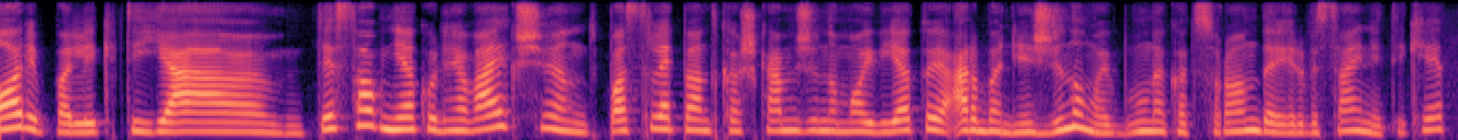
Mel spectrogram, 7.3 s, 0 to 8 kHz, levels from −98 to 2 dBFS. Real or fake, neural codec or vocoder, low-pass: fake; codec, 16 kHz, 0.8 kbps, ZipCodec; 7.2 kHz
